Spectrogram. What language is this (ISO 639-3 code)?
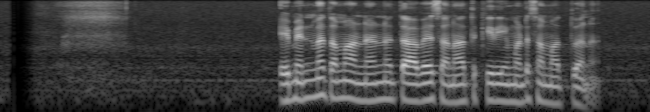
sin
